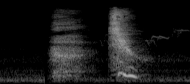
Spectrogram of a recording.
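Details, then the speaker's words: The character Purpur Ender sneezes after a tickling nose: a quick, sharp inhaled gasp, then one explosive sneeze. "Yes. Just sneezing."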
